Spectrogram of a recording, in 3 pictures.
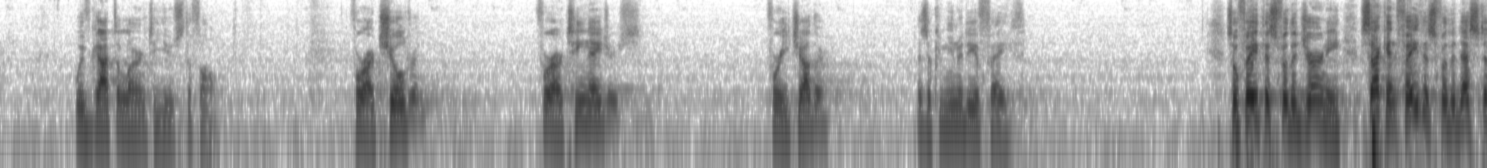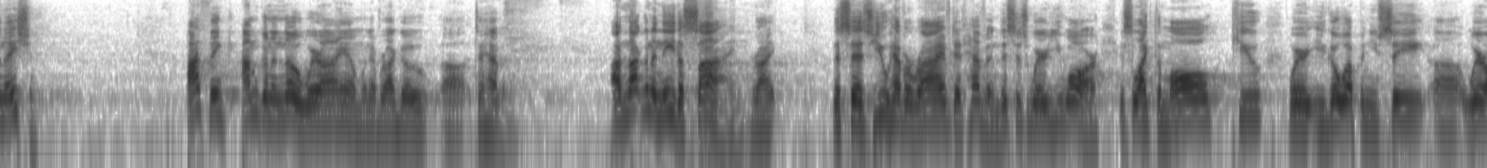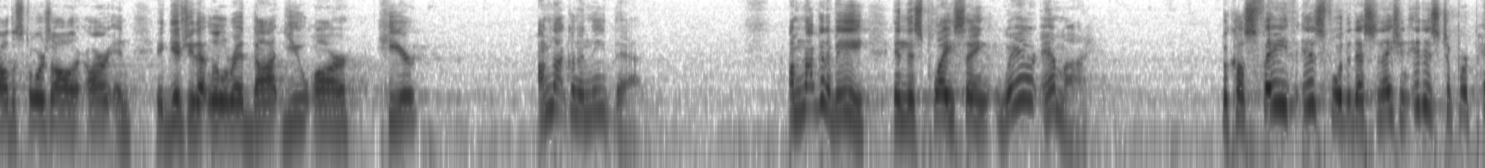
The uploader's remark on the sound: delivered this sermon at Grenada First UMC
